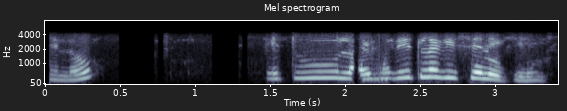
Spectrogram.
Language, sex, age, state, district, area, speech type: Assamese, female, 30-45, Assam, Udalguri, rural, conversation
